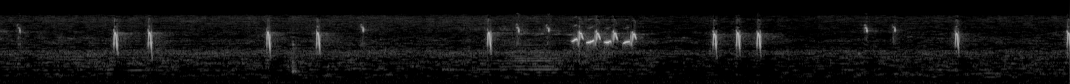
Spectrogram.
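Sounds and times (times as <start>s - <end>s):
parrot crossbill calls: 0.0s - 1.8s, 2.6s - 3.8s, 4.8s - 9.8s.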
